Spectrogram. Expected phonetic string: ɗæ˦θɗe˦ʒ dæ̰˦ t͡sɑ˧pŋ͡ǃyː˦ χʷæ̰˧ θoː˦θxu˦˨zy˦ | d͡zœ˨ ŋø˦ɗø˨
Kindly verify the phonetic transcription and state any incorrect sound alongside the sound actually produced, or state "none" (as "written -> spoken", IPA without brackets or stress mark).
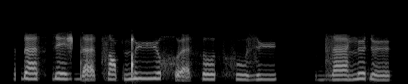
œ˨ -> æ˨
